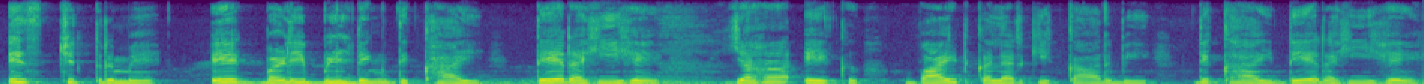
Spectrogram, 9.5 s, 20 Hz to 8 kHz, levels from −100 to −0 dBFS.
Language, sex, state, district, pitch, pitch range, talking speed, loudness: Hindi, female, Madhya Pradesh, Bhopal, 215 Hz, 200-230 Hz, 130 wpm, -16 LUFS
